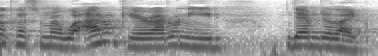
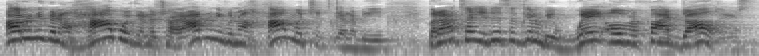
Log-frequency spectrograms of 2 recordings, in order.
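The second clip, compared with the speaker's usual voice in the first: mimicking the manager; 5 semitones higher, 5 dB louder, faster than usual. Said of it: "She even said".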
